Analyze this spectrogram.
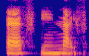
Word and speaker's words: knife: Next आप नाइफ लिख सकते हैं, KNIFE, नाइफ। अब नाइफ में देखें हम के नाइफ नहीं बोलते, नाइफ बोलते हैं, तो यहाँ पे के जो है वो साइलेंट हो गया, ठीक है।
